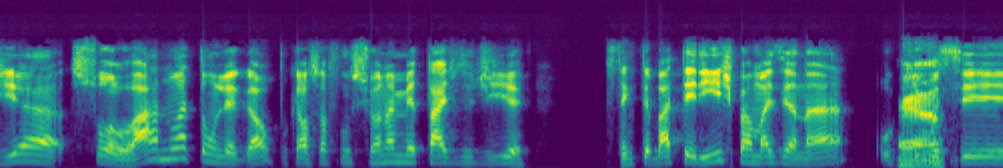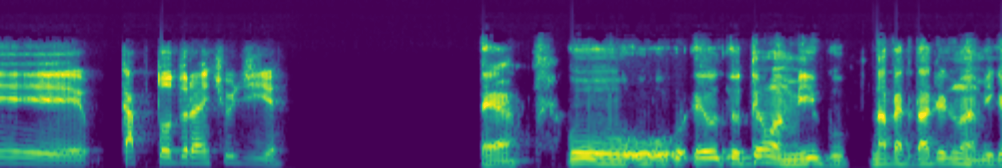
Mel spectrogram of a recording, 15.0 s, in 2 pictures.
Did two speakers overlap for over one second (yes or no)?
no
